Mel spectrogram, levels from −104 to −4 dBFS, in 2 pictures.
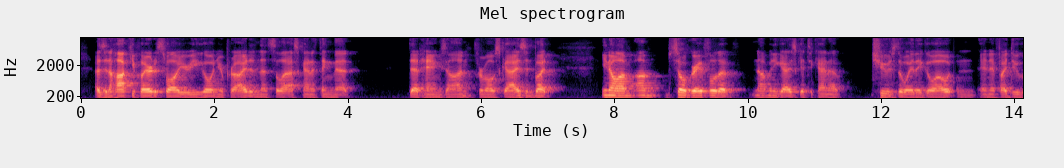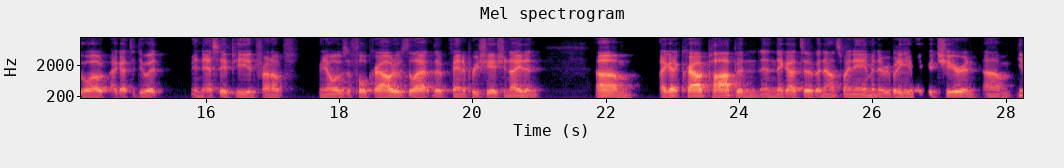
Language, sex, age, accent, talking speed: English, male, 30-49, American, 220 wpm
